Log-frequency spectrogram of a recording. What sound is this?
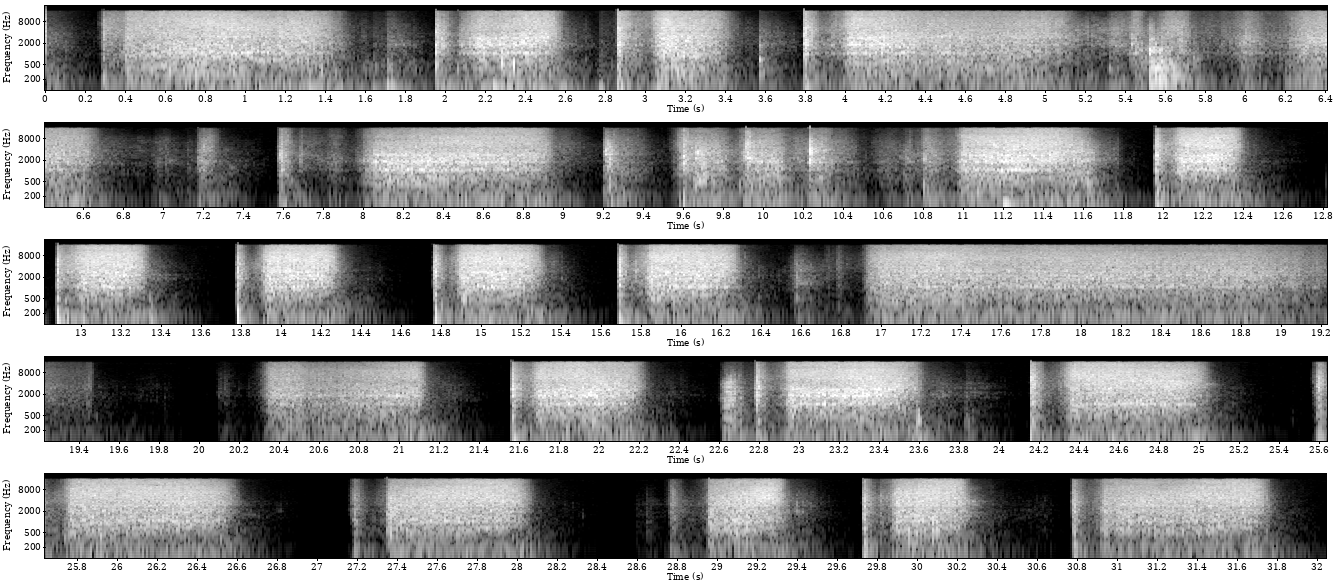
Sweeping concrete floor with wide broom. Mono recording from shotgun mic and solid state recorder.
wiper, surface, sweep, broom, besom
